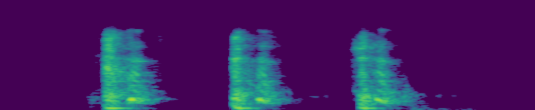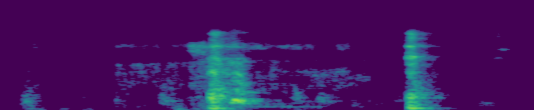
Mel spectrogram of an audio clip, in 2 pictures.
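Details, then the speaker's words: About six loud, dry, harsh coughs in quick succession from a child with chronic daytime habit cough absent during sleep, during physician-led suggestion therapy; habit cough. "and it's hard hard to do because your body wants to cough but your mind can control it for a short period of time"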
